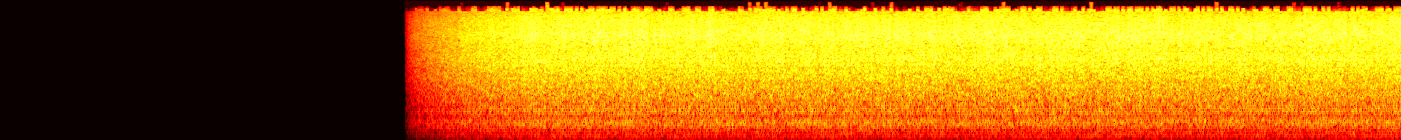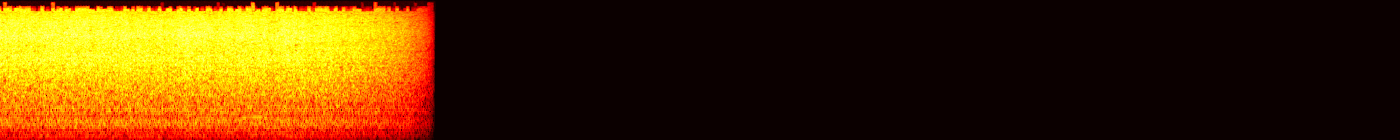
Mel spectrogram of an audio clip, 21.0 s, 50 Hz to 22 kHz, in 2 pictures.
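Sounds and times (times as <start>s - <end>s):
waterfall rushing: 3.1s - 13.8s.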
